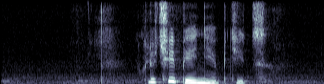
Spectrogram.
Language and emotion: Russian, neutral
